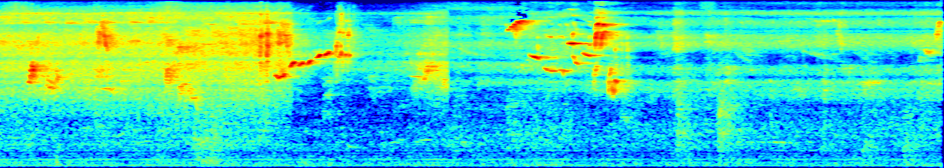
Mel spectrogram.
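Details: Tickell's blue flycatcher at a bird bath gives two phrases of high, thin, tinkling whistles several seconds apart, each a quick jumble of short notes, with a few soft taps and faint hiss between.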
